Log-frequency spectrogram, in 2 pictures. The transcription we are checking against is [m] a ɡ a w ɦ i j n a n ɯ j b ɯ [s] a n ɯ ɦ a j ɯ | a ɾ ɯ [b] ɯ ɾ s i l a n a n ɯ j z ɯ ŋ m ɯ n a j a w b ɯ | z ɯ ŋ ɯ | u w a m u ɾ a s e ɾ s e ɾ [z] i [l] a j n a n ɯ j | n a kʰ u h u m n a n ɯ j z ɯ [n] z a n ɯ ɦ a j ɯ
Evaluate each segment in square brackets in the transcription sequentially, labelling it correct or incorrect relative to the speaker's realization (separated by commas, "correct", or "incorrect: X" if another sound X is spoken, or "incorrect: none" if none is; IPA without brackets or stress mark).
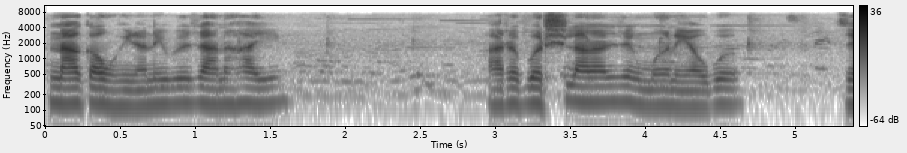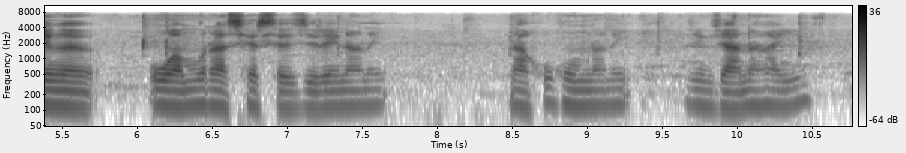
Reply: incorrect: n, incorrect: z, correct, correct, incorrect: ɾ, incorrect: ŋ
